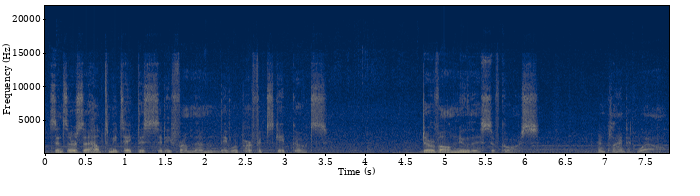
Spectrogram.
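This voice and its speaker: A man acting as a regal young monarch from a fantasy video game. He is gracious and troubled, choosing formal words with measured, earnest weight. Faint music plays behind him. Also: lowish voice, lightly acted. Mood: grave. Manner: measured, formal, courtly delivery.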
